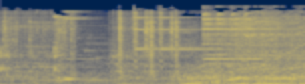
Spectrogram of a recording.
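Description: Cash Machine slot machine reels landing with a run of clicks, then steady electronic tones near the end as the symbols settle.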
